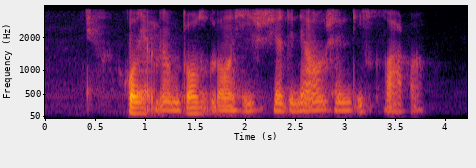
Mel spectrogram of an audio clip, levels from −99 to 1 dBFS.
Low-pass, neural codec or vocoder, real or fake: 3.6 kHz; autoencoder, 22.05 kHz, a latent of 192 numbers a frame, VITS, trained on one speaker; fake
